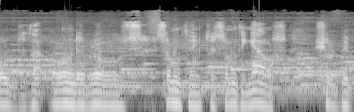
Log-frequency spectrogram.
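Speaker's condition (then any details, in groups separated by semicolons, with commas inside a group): Motor neuron disease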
